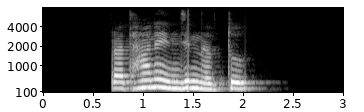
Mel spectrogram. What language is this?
Malayalam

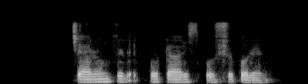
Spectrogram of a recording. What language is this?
Bangla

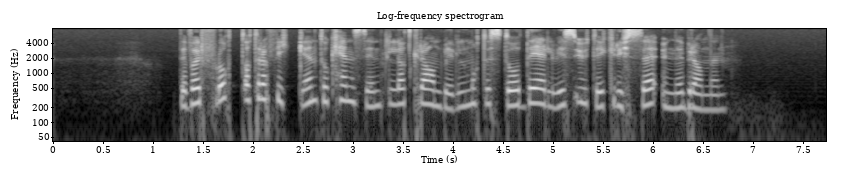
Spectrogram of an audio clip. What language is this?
Norwegian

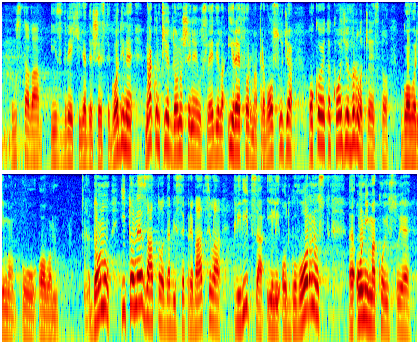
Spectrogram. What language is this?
Serbian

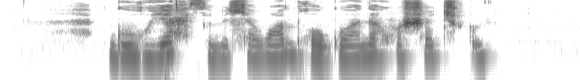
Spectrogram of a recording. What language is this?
Kabardian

